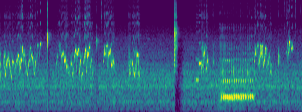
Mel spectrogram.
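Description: Budgerigar chattering: fast chirps and warbling notes, with a short buzzy held note a little past the middle and a few sharp clicks.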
